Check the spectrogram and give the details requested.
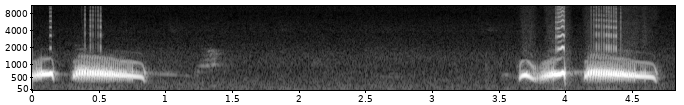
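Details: Decoy spotted dove, 'thúc gù' cooing: a falling coo, a long silence, then a rising two-part hoot and a longer descending hoarse note, with a sharp click just before it.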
